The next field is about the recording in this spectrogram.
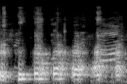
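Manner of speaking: loud, complaining speech through laughter.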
